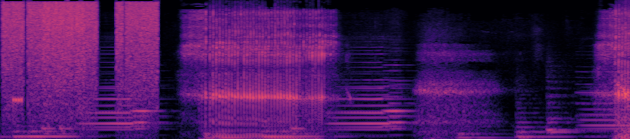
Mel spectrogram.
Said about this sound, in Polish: Jak on głośno chrapie.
